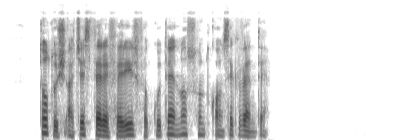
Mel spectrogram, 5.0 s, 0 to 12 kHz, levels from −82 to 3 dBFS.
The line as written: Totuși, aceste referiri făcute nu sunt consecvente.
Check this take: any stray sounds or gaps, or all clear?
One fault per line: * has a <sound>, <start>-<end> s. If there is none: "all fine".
all fine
